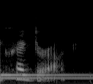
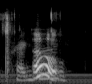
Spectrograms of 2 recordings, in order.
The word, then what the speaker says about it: Craigdarroch: I really want to say Craig Duroc, but I'm pretty sure it's... The pronunciation thing says Craig and then Derek, like, the name Derek. So, like, Craig Duroc Castle? – Okay.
